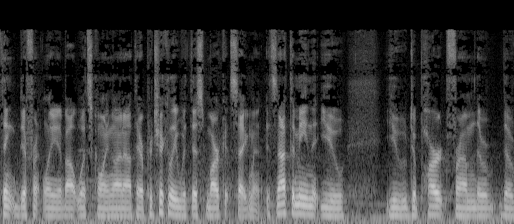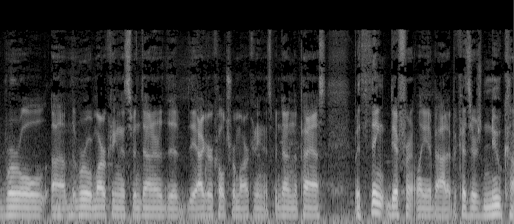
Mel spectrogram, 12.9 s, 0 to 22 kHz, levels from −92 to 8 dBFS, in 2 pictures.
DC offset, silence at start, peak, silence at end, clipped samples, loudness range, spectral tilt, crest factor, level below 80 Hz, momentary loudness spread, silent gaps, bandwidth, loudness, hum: 0.4%; 0 s; -4 dBFS; 0 s; under 0.1%; 2 LU; -6 dB/octave; 16 dB; -40 dBFS; 7 LU; none; 13.5 kHz; -21 LUFS; none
